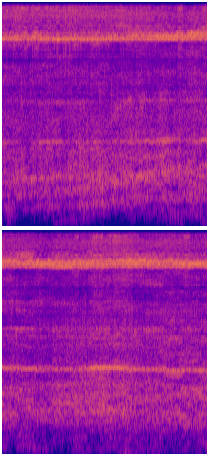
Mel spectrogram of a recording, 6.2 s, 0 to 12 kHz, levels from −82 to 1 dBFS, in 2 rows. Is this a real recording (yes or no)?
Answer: no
